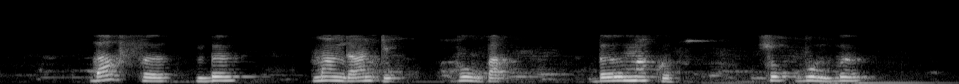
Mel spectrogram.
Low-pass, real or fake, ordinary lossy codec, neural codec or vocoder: 7.2 kHz; fake; AAC, 16 kbps; autoencoder, 48 kHz, 32 numbers a frame, DAC-VAE, trained on Japanese speech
